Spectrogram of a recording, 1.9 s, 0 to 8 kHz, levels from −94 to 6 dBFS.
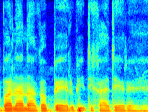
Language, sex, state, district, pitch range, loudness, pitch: Hindi, male, Arunachal Pradesh, Papum Pare, 120-130 Hz, -15 LUFS, 125 Hz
